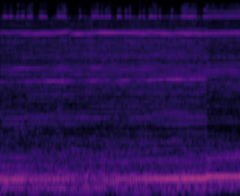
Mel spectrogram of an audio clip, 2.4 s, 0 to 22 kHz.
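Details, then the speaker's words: 20 hp VRV AC, first ever compressor start during refrigerant testing in cooling mode (TO2 function, about 100 PSI low, 225 high): a steady hum whose tone steps up in pitch as the compressor ramps. Healthy start-up. "Compressor started up. This is the virgin start of the VRV."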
